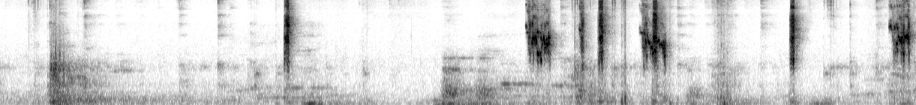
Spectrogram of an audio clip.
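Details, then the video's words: Pet budgies give scattered sharp chirps among soft thumps and rustling, with a cluster of bright chirps in the middle and more at the end. "Birds sound | Cats tv | Live budgies"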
